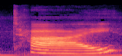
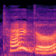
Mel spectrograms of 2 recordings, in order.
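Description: First: "Tiger" split in two with a long pause; syllable by syllable. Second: Said in the usual way. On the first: Shown as a demonstration. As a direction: sound out "Tiger" slowly, holding the first syllable. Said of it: "let's count out the syllables in tiger". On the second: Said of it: "count out the syllables in tiger".

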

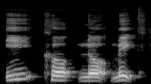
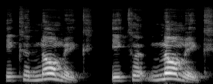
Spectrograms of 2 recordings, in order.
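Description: First: Syllable by syllable. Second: Whole word "economic" with stress on নো; stress before ending. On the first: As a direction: slowly split "economic" as ই, কো, নো, মিক. Teacher breaks word into syllables. ("Economic" ধীরে ভেঙে ভেঙে) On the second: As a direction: punch নো in "economic", falling after it. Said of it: "শেষের আগের সিলেবলটাকে". ("ইকোনমিক"-এর নো-তে জোর) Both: Shown as a demonstration.

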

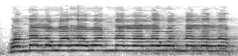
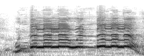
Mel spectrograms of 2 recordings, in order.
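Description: First: Loud gibberish, pitched moderately high; mimicked old man. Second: Very high, loud gibberish shriek; shouted mock question. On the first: Older man with a cane bringing the answers, loud mock holler. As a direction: bellow the nonsense as a caricature elder. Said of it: "אחד מבוגר אתיופי כזה". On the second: Older woman asking her friend a question, high mock shouting. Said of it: "כאילו היא שואלת שאלה".

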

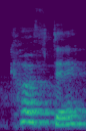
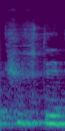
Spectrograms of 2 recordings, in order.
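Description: First: "Köfte" with ö in the first syllable; higher-pitched demonstration of "Köfte" with ö; correct pronunciation. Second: "küfte" with ü in the first syllable; wrong pronunciation. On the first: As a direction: round "Köfte" on a clear ö. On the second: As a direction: close the vowel to ü in "küfte". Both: Shown as a demonstration. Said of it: "küfte değil".

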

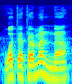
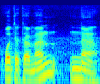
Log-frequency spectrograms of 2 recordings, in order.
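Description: First: وتتمنى read whole, louder, as "wa-tatamanna"; doubled n. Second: وتتمنى broken slowly as "wa-tataman - naa"; split doubled letter. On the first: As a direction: press the double n of وتتمنى in one go. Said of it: "حرف مضاعف". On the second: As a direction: pause between the two n's of وتتمنى. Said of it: "نقرأها". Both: Shown as a demonstration.

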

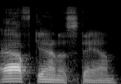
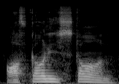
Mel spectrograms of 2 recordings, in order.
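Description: First: "Afghanistan" with flat "a" as in "cat" throughout; "Afghanistan" slow, with American short "a" vowels; Minnesota pronunciation. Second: "Afghanistan" with broad "ah" vowels; "Afghanistan" slow, with "ah" and "ee" sounds; alternative pronunciation. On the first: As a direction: say "Afghanistan" as AFF-gan-iss-tan, slowly. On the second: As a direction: say "Afghanistan" as off-GAH-nee-stahn, slowly. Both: Shown as a demonstration. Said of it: "People can't decide if it's Afghanistan".

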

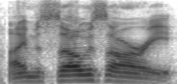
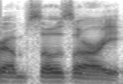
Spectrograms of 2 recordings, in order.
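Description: First: Slow, louder stretched apology; slow exaggerated apology; drawn-out sorry. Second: Said in the usual way. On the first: Real, not acted. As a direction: stretch out every word of sorry.

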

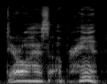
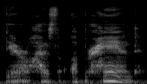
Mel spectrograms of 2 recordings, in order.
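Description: First: Softer, hushed and awed; hushed repeat. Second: Whispered in awe; awed whisper. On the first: Watching the cook win, a hushed awed repeat. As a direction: say it again under your breath. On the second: Watching the cook win, whispered in awe. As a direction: breathe it like a secret thrill. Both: Retold or imitated. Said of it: "and I was like".

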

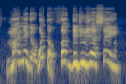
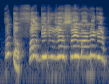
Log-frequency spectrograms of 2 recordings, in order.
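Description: First: Said in the usual way. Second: High-pitched disbelief; baffled. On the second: Real, not acted. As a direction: squeal it out in total confusion. Baffled by the rep's reply.

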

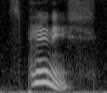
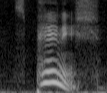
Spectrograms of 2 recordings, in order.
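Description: The two takes are said the same way.

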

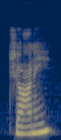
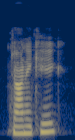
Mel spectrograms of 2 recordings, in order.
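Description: First: Hoarse, rising call of the name. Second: Hoarse, anxious call. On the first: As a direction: ask his name hoarsely. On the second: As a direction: call his name hoarsely. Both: Acted. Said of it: "he said in a hoarse voice".

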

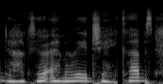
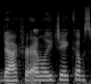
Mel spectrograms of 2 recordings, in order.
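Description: First: Lower, put-on announcer-style name; grand name voice. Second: Said in the usual way. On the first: Shown as a demonstration. Doctor's name said in a lower, put-on grand voice. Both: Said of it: "I don't know why I have to say her name like that".

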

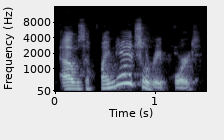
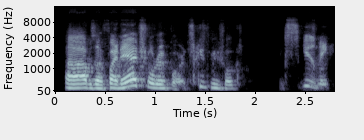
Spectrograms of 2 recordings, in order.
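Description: First: Said in the usual way. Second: Words stretched by a yawn. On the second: Real, not acted. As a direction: talk through a big yawn. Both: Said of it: "Ah, just yawning here".

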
